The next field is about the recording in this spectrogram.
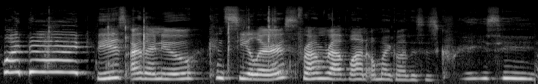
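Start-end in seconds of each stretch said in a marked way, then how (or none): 0.0-1.0 high, drawn-out astonished gasp; gasp of surprise. Real, not acted. Gasping at new concealers. 3.7-5.4 whispered amazement; awed whisper. Real, not acted. Awed at unboxing.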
